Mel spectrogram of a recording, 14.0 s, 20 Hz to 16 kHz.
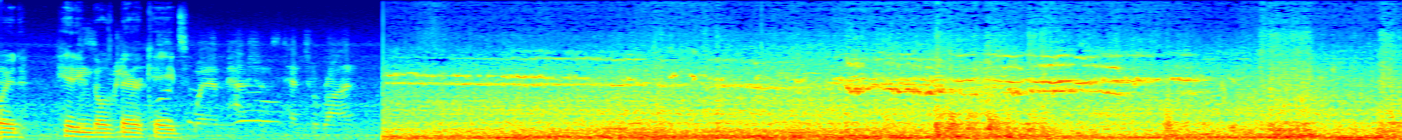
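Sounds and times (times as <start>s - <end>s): high wavering squeal: 3.8s - 12.3s
semi truck rumble: 3.8s - 14.0s
slow traffic: 3.8s - 14.0s.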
